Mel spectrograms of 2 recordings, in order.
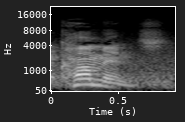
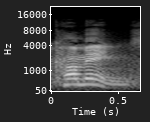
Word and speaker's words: Cummins: because this is a this is a cummins not a cummings a cummins you know what i mean a cummings the cummings is the other truck uh i hear some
